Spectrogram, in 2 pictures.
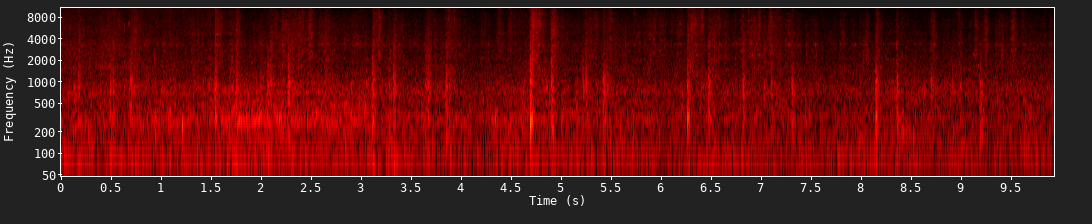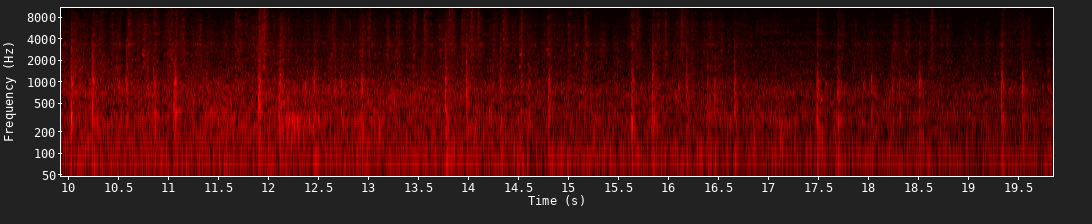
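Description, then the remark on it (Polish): A train carriage rolls steadily along the rails, with a continuous low rumble and faint rhythmic clacks of the wheels over track joints, heard from inside at a constant, moderate loudness. “Na kolejnej stacji do naszego wagonu wchodzi kilku opryszków.”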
